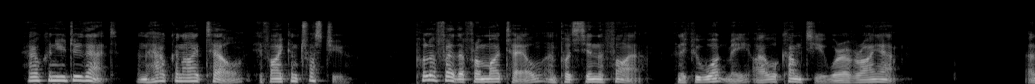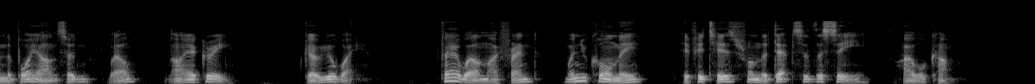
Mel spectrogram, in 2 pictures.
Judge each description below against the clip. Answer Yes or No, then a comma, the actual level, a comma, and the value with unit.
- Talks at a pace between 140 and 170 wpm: No, average, 200 wpm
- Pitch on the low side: Yes, low, 120 Hz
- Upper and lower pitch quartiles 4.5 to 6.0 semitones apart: Yes, average, 5.1 semitones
